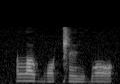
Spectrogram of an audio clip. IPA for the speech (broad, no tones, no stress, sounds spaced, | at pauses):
lˠ ə b ɔ ǁ ɛ̃ ɡ͡b ɔ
